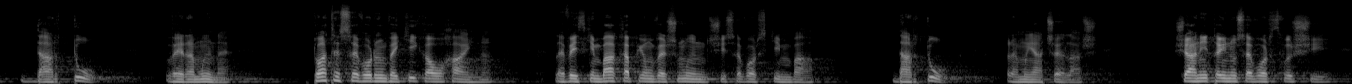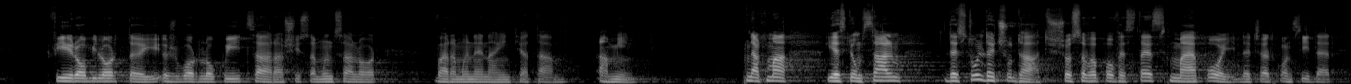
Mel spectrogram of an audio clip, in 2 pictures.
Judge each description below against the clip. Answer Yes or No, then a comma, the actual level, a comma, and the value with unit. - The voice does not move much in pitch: No, average, 3.4 semitones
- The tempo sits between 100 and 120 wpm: No, average, 145 wpm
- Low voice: Yes, low, 130 Hz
